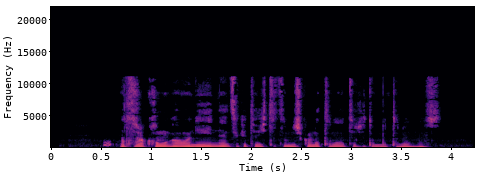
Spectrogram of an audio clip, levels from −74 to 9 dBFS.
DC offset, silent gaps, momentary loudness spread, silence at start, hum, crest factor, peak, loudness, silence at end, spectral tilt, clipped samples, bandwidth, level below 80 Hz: under 0.1%; none; 10 LU; 0.5 s; none; 18 dB; -12 dBFS; -30 LUFS; 0.35 s; -5.5 dB/octave; under 0.1%; 11.5 kHz; -70 dBFS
